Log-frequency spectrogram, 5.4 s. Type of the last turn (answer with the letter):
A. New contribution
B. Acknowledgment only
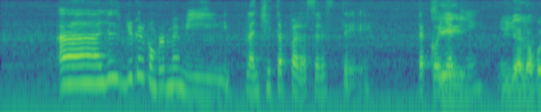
A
